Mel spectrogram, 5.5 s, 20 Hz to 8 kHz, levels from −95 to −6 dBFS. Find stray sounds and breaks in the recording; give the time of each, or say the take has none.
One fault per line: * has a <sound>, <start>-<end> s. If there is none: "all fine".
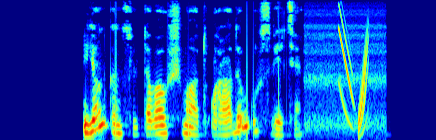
* has a chirp, 4.2-4.6 s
